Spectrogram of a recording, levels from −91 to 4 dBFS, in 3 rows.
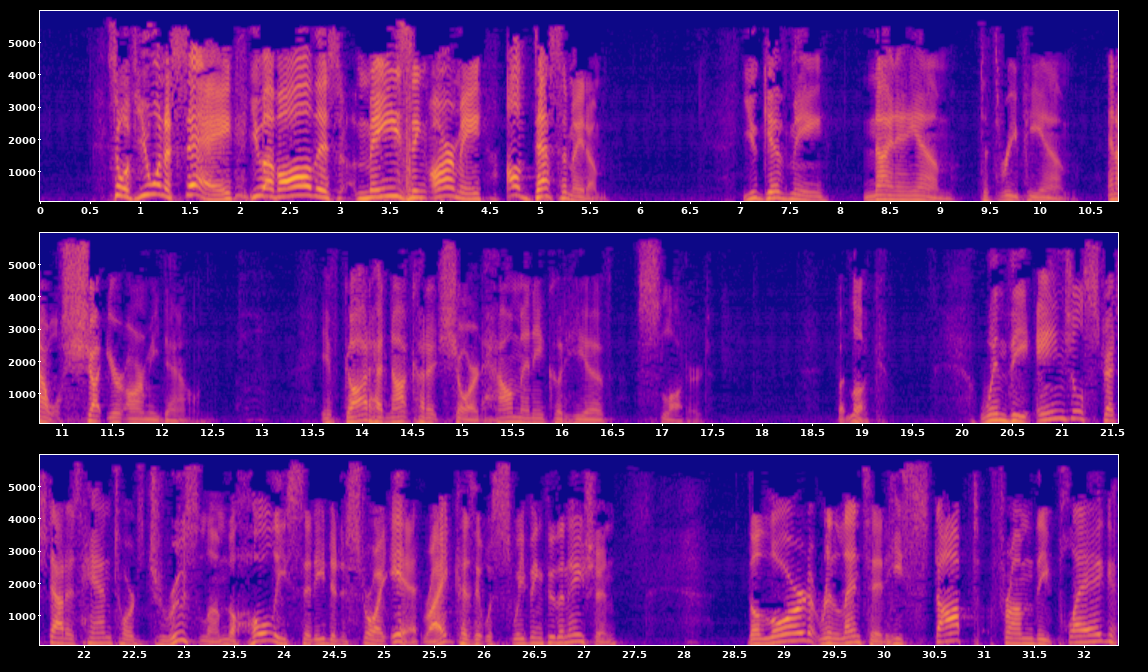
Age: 40-59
